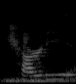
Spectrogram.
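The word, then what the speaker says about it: Ciardi: him state calls Chardy and that is pronounced C or spelled excuse me C I A R D I thank you Good afternoon, sir.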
